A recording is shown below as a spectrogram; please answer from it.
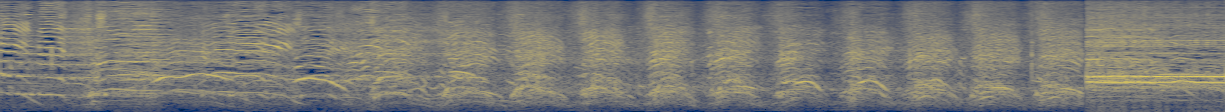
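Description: Protest crowd chanting in unison, a call-and-response led over a microphone, settling into a fast, even chant of about two shouts a second. Near the end a loud held tone cuts in.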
